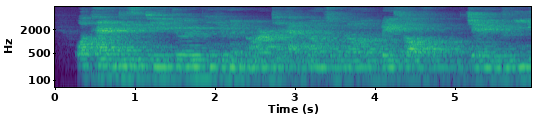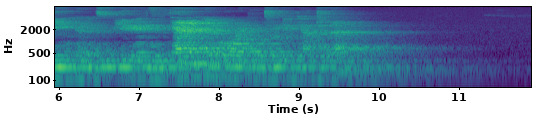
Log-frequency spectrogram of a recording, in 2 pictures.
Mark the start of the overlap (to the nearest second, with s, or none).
none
